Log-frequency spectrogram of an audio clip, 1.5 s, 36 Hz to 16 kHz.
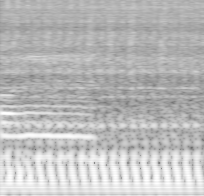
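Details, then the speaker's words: Raider 150 Fi on a stock ECU taken from another motorcycle, warm engine: even, quick pulsing idle with no hunting or stumble, engine not straining; healthy, steady idle. "Ang ganda yung minor ng makina mo. Ayan, steady kita mo naman, steady yan. Steady yung minor niya."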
